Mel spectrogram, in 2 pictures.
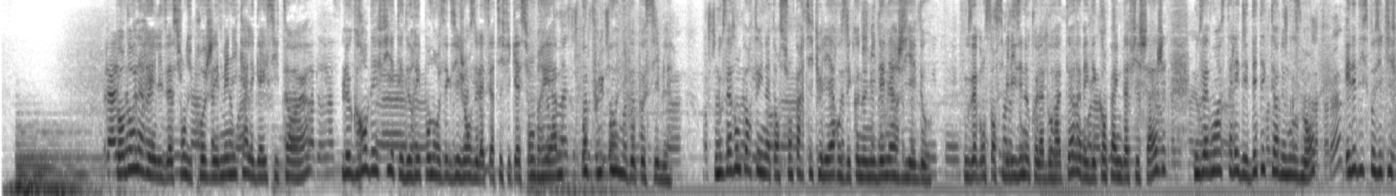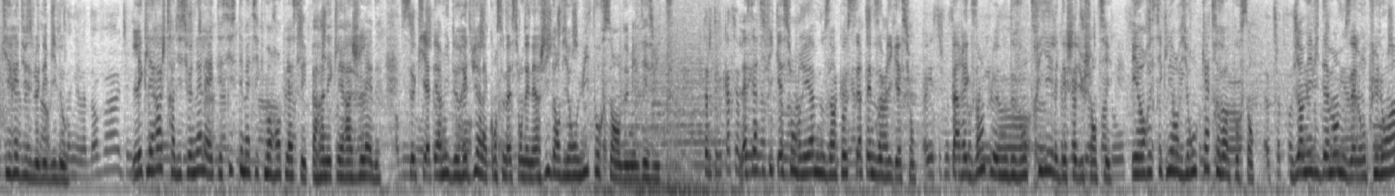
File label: voice over; VINCI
